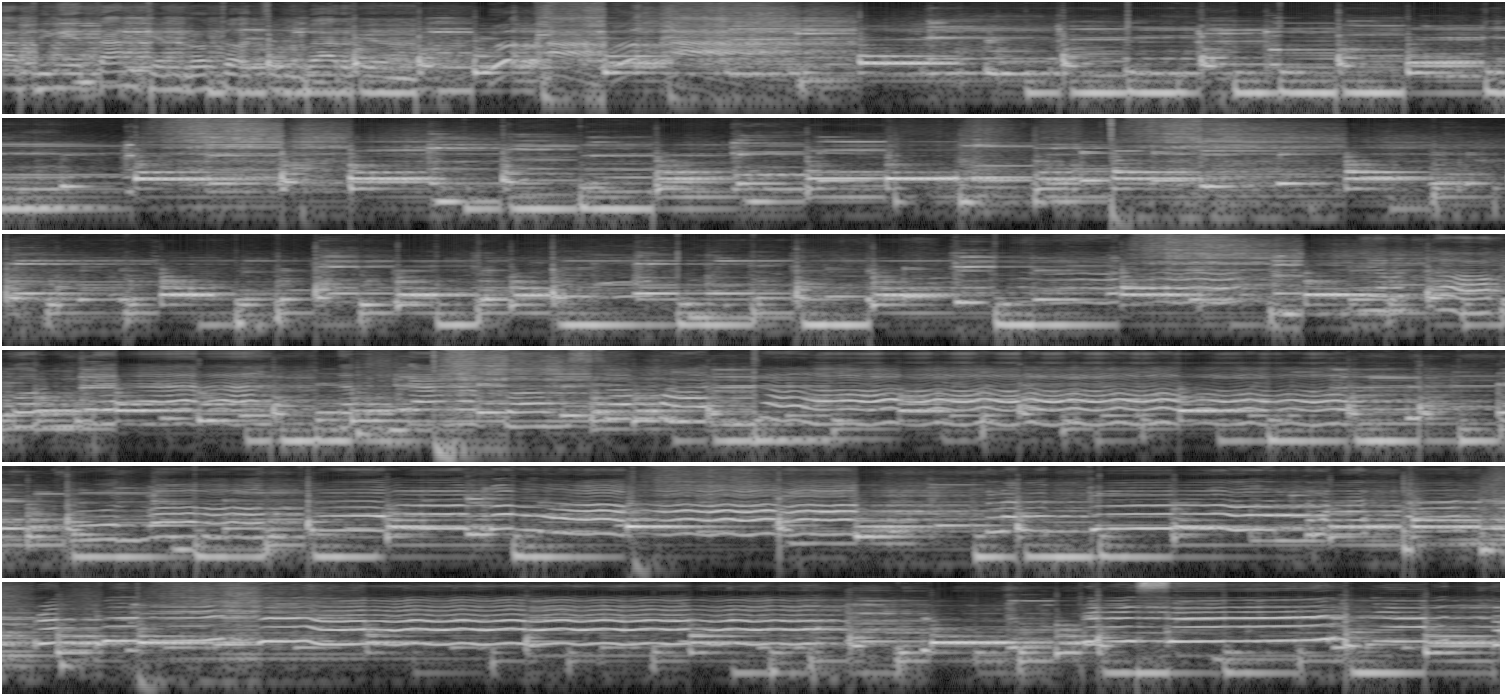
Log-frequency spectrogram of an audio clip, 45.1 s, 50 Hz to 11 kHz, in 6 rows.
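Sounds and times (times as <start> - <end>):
wavering vocal-like melody: 0.0 - 6.3, 19.7 - 45.0
hand drum patterns: 0.0 - 45.0
sustained pitched percussion: 0.0 - 45.0.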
